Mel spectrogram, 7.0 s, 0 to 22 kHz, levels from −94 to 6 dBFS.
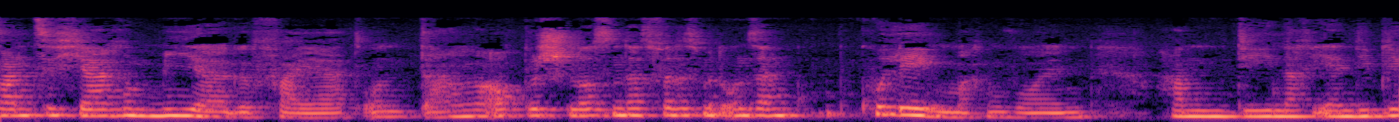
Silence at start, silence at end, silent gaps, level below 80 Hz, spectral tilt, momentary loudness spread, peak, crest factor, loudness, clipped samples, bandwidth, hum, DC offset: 0 s; 0 s; none; -68 dBFS; -6.5 dB/octave; 11 LU; -4 dBFS; 16 dB; -20 LUFS; under 0.1%; 12.5 kHz; none; under 0.1%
